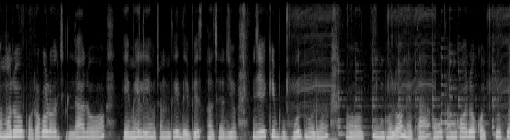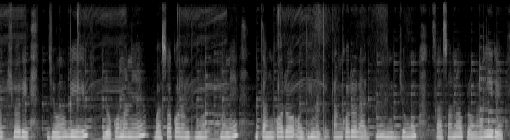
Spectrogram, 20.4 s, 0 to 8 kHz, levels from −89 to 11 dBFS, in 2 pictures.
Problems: constant background noise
